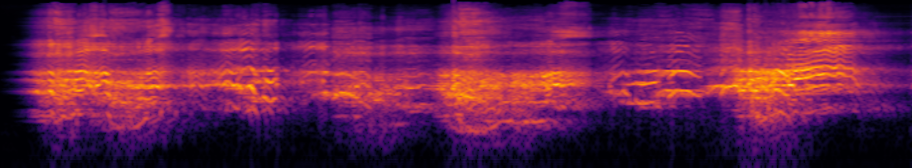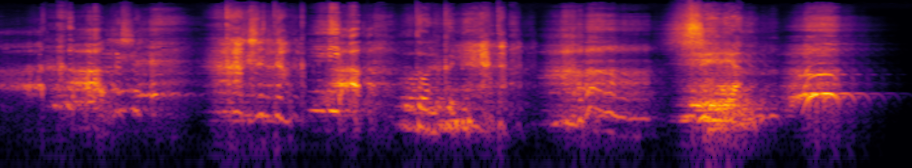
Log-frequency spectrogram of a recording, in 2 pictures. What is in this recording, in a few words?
cinematic voice, ru; lineage2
